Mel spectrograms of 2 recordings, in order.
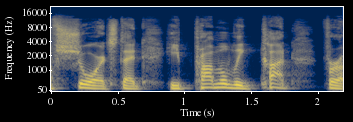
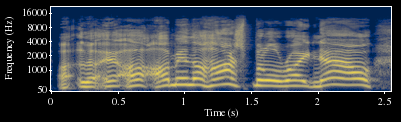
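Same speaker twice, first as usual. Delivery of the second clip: put-on flustered old man; 10 semitones higher than usual. Elderly driver in hospital.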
